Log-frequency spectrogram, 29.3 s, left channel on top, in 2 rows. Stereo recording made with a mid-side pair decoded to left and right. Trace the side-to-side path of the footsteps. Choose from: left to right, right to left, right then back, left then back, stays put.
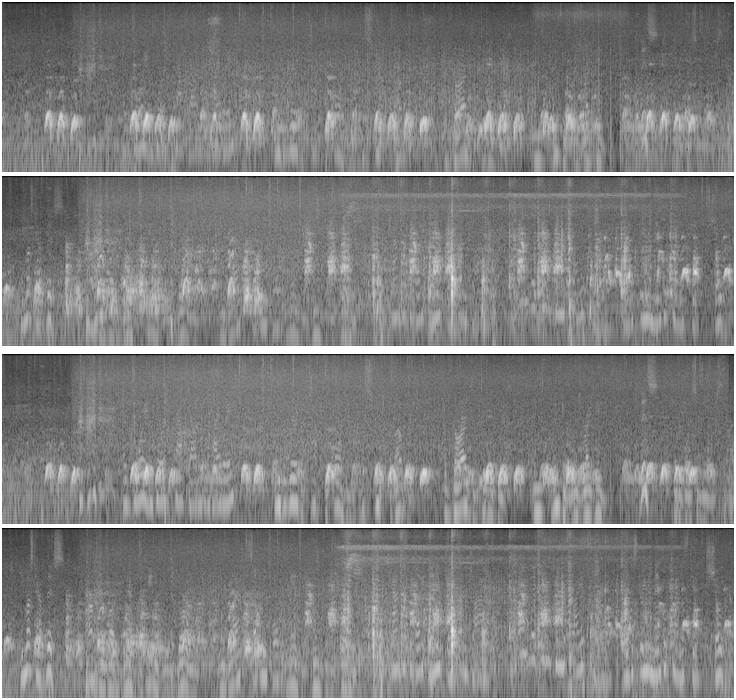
right to left.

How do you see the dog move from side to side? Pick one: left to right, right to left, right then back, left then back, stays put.
stays put.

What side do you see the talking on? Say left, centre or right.
right.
